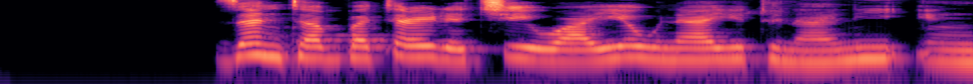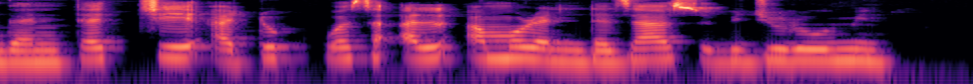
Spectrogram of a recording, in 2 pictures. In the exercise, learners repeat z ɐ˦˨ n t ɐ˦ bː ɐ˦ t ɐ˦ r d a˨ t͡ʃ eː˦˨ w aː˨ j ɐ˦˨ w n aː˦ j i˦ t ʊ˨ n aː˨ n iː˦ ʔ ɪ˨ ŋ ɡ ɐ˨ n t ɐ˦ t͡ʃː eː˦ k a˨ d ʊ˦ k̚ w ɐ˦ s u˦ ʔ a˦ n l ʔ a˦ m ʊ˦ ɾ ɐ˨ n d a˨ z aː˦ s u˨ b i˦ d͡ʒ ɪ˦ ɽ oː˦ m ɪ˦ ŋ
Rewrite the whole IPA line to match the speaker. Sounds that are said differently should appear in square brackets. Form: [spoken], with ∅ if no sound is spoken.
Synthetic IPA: z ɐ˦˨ n t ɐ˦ bː ɐ˦ t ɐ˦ r d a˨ t͡ʃ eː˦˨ w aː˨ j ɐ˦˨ w n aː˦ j i˦ t ʊ˨ n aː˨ n iː˦ ʔ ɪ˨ ŋ ɡ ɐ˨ n t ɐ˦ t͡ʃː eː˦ [ʔ] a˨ d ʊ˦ k̚ w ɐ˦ s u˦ ʔ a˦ [∅] l ʔ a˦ m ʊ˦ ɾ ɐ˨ n d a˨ z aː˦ s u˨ b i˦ d͡ʒ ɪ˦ ɽ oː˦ m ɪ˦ ŋ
